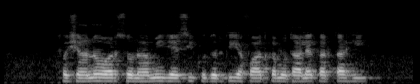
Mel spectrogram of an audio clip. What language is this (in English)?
Urdu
